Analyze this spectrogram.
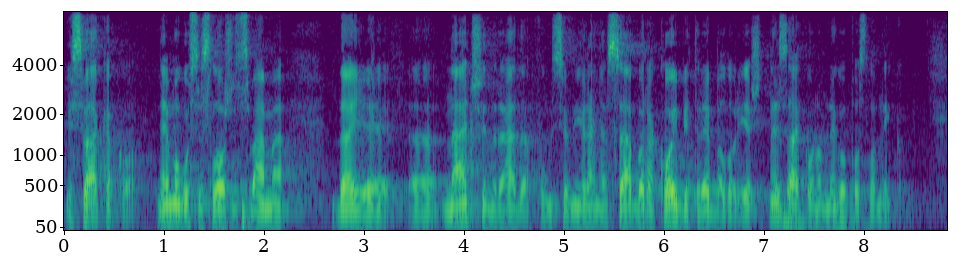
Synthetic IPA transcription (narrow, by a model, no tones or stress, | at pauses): isʋakako̞̰ | ne̞mo̞ɡuse̞slˠo̞ʒit̪sʋama | d̪ajenaːt͡ʃinɾaːd̪afuŋkt̪sio̞niːɾaɲasaːbo̞ɾako̞jibit̪ɾe̞balo̞ɾjeːʃi̥t̪nezaːko̞nomne̞ɡo̞po̞slˠoʋnḭːkom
